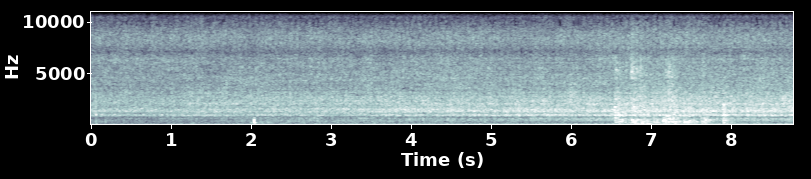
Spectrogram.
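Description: Brussels sprouts, onions and potatoes stir-frying on high heat, a steady dense sizzle that fills the whole stretch, with a few clatters of stirring near the end and no talk.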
